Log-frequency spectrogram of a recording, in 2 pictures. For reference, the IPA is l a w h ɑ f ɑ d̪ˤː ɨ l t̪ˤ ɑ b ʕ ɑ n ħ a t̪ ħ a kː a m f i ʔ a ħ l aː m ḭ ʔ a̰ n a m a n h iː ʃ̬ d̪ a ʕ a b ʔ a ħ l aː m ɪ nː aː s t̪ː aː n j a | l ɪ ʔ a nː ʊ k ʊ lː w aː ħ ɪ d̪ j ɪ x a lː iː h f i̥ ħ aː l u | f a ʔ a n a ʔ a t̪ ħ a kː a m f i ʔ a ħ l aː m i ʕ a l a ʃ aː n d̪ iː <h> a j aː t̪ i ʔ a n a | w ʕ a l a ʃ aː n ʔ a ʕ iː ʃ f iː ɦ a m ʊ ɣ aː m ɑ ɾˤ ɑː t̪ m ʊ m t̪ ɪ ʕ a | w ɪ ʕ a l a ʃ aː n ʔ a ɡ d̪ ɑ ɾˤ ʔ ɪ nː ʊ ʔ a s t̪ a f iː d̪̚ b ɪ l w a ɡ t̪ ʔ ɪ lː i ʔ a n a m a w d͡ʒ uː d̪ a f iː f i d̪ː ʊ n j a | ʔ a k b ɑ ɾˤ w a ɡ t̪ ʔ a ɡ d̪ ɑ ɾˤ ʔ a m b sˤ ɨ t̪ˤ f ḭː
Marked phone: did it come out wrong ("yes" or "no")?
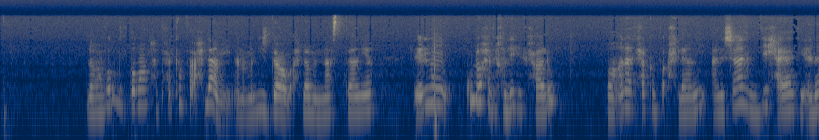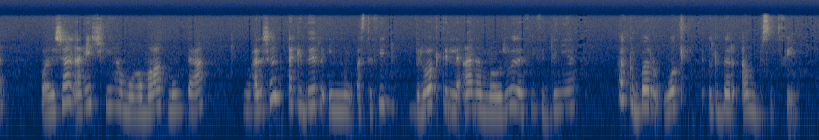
yes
